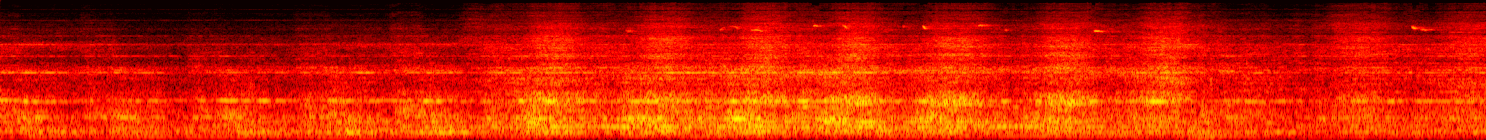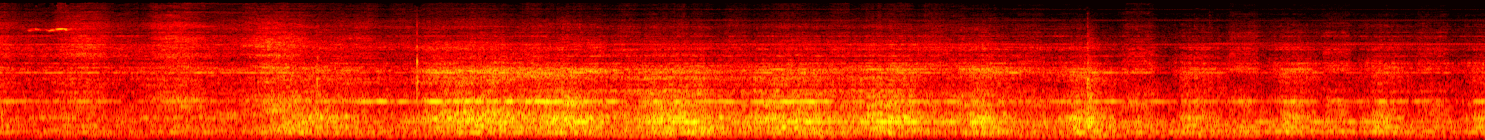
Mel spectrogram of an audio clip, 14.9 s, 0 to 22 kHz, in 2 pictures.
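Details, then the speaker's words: Brake lathe turning a warped rotor on a slow 5–10 minute pass: shrill metallic scraping that swells and fades about twice a second as the cutter bites only the high spots. "I'm gonna go ahead and roll this thing all the way in, and then I'm gonna engage it, and little by little, it's going to cut all the way to the end. And the process takes between 5 and 10 minutes."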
